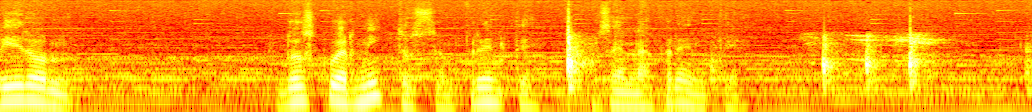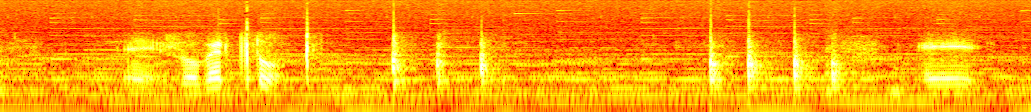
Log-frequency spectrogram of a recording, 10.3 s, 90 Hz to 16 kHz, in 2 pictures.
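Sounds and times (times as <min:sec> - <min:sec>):
speech: 0:00.0 - 0:00.5, 0:01.4 - 0:03.8, 0:06.0 - 0:06.6
knocking on a door: 0:02.8 - 0:04.7, 0:08.7 - 0:09.4.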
